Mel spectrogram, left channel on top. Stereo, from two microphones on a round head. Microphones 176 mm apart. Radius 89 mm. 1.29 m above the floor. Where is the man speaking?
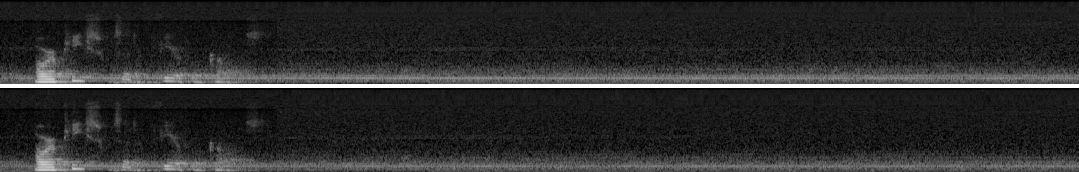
25° right (ahead or behind), 0.6 m; by 2.6 s 10° right (ahead or behind), 3.5 m.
